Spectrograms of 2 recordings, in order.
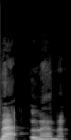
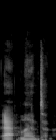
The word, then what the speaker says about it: Atlanta: 100 miles south of Atlanta. By the way, it's not pronounced Atlanta. It's pronounced Atlanta. Atlanta. Don't say the T's.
